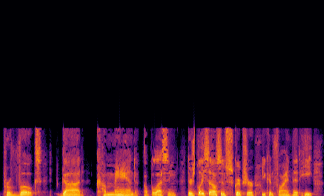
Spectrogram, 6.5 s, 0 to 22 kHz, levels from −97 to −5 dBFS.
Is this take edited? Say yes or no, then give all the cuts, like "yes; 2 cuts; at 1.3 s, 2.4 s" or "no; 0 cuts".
yes; 3 cuts; at 1.8 s, 3.9 s, 5.2 s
